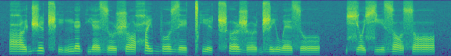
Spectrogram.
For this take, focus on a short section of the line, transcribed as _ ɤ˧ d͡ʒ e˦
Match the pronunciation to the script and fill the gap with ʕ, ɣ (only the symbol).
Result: ʕ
